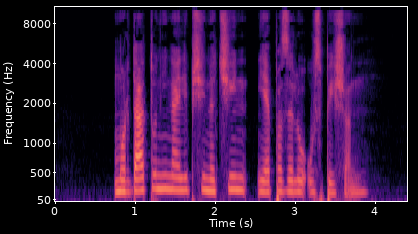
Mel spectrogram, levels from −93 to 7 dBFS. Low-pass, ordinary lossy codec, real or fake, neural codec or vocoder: 9.9 kHz; MP3, 48 kbps; real; none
